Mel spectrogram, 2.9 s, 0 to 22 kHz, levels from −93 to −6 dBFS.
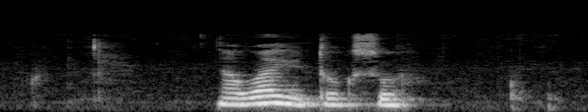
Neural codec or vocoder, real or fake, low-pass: none; real; 7.2 kHz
